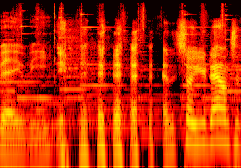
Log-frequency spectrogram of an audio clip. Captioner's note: laughing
